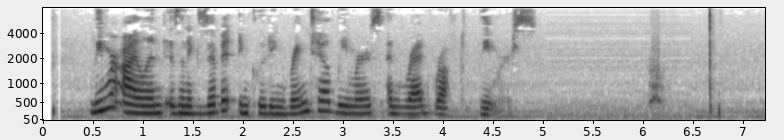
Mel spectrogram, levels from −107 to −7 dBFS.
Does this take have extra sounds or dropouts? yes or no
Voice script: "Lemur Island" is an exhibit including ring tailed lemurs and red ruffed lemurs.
yes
